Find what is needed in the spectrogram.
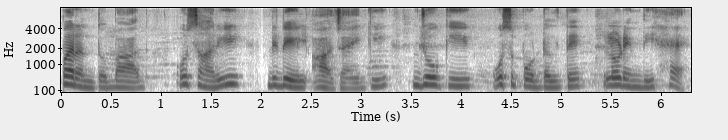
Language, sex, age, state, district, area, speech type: Punjabi, female, 45-60, Punjab, Kapurthala, urban, spontaneous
